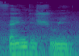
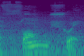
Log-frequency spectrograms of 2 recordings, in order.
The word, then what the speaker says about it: Feng Shui: de falar dos animais a pronúncia certa é four muita gente fala Feng Shui mas é funcho Mas você quer falar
